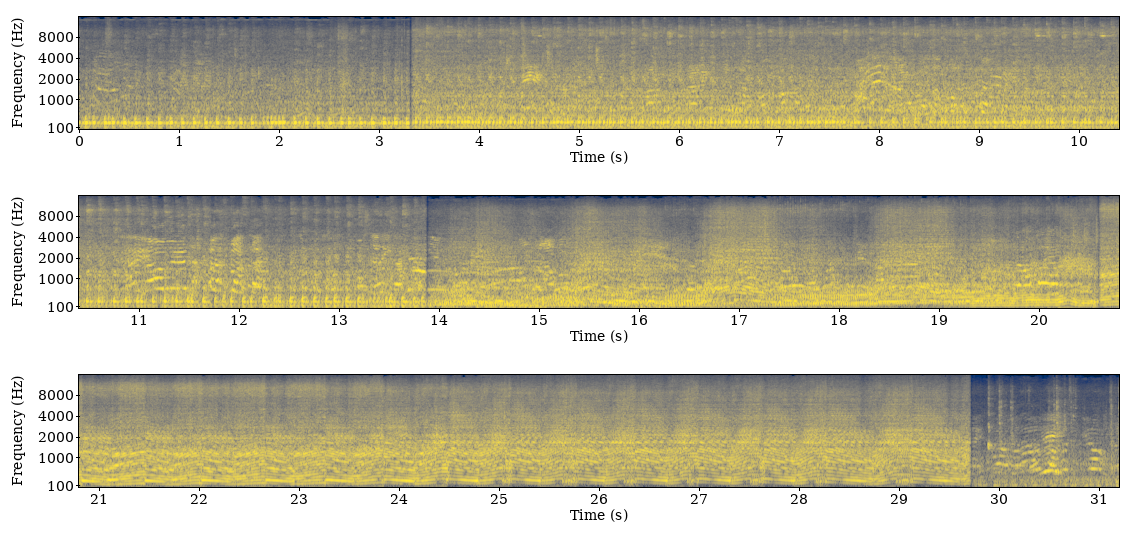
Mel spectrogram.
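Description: Motorcycle engine running at a steady speed, rising in pitch about halfway through, then revved up and down in a regular rhythm, about twice a second.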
